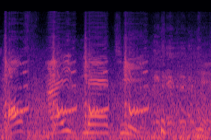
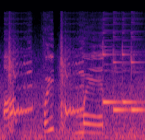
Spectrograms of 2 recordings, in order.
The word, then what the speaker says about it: Office Mate: เดี๋ยวก่อนอ่านว่าอะไรฮะ ฟิวเจอร์พาร์ค ฟิวเจอร์พาร์คครับ ฟิวเจอร์พาร์ค ครับผมอ่ านมาคือฟิวเจอร์พาร์ค ฟิวเจอร์พาร์ค ฟูตุลี ่มานี่อยู่นี่อ่านว่าอะไรเนี่ยอ่านซิอ่าน Off I Meti อะไร Off I Meti Off I Meti Off I Meti Off I Meti ดูอ่านปาก ครับผม Office Mate Office Mate เคยจำมันนี่เดี๋ยวพี่ยิ้มแป๊บนึงยิ้มกางเกงก่อน อะไรนะ หันมาพี่อ่านว่าอะไร อ๋อนี่ครับเลวิส นี่อะไรนะ เลวิส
